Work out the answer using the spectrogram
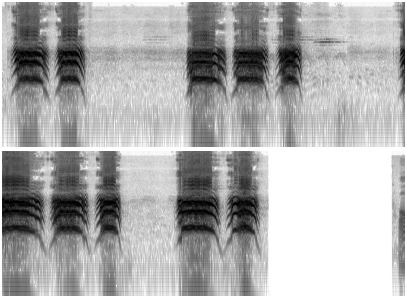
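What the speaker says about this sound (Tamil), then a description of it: "நம்ம போயிட்டு மொட்டை மாடியில் போயிட்டு காக்காவை கூப்பிட்டு பார்க்கலாம் வருதான்னு" Crows caw loudly and nearby from a rooftop terrace, sounding in repeated clusters of two to three harsh calls with silent gaps between them.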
